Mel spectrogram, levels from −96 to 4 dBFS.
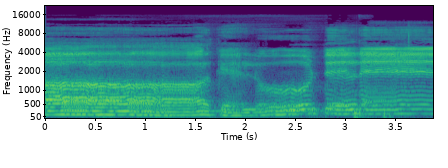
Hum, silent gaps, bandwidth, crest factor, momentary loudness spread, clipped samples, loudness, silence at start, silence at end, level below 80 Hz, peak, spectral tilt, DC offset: none; none; 16 kHz; 14 dB; 10 LU; under 0.1%; -18 LUFS; 0 s; 0 s; -50 dBFS; -4 dBFS; -4 dB/octave; under 0.1%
